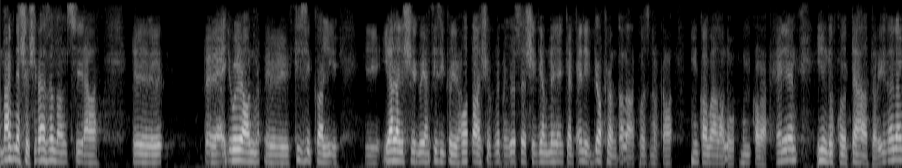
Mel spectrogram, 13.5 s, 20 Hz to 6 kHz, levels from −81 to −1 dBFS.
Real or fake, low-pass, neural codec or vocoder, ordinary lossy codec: fake; 5.4 kHz; codec, 16 kHz in and 24 kHz out, 0.6 kbps, FireRedTTS-2 codec; none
